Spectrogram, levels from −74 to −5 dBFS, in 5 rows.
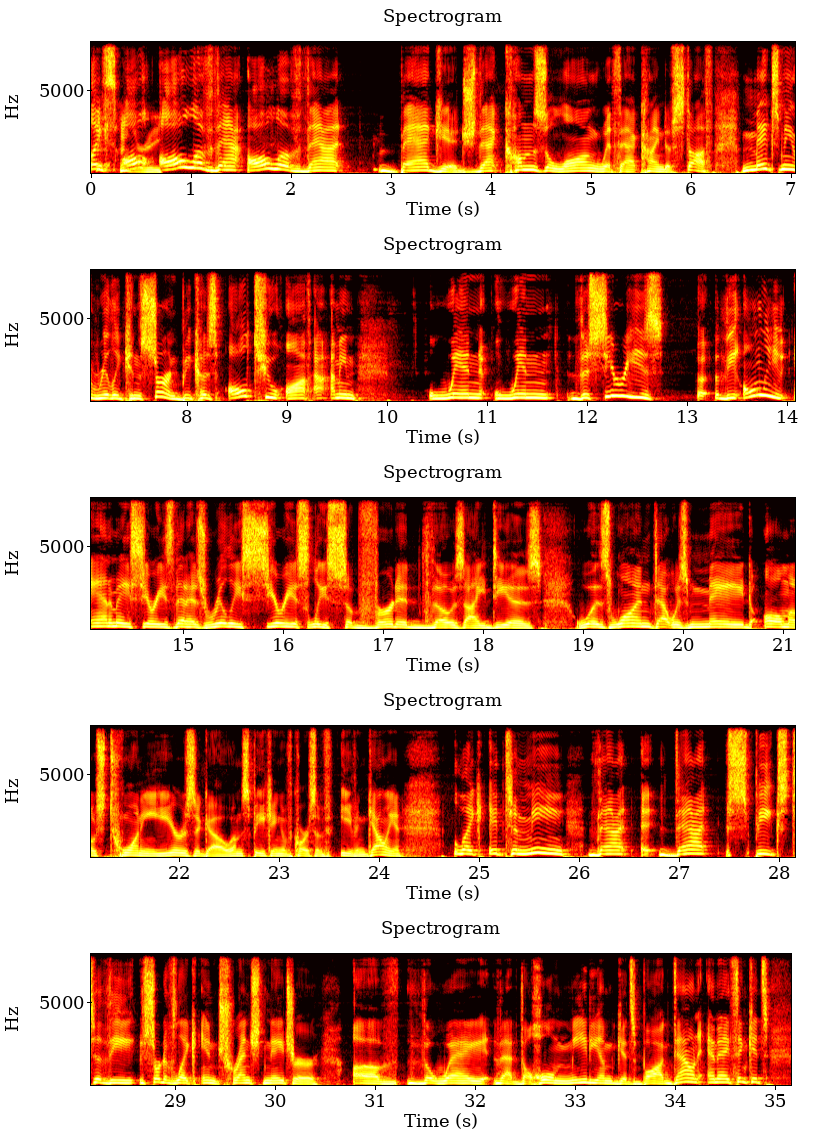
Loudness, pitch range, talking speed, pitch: -12 LUFS, 140-205 Hz, 145 wpm, 165 Hz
